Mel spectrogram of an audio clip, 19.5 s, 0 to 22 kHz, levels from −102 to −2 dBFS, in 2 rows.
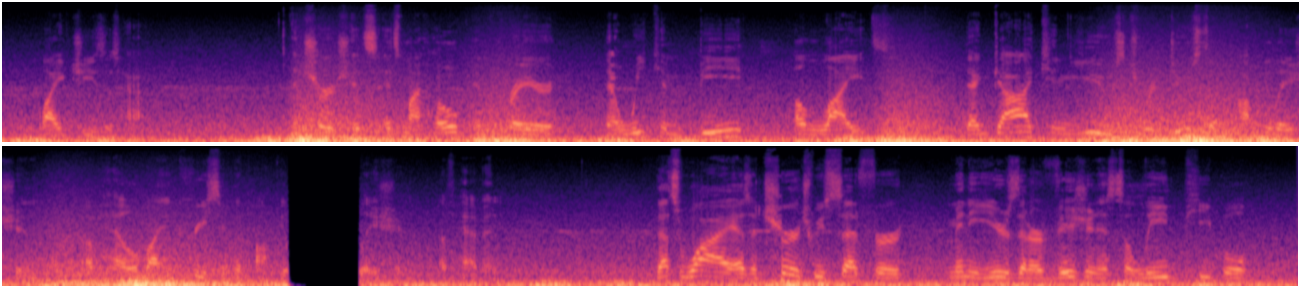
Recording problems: wind noise on the microphone; heavy; 5 dB below the speech
background chatter; faint; throughout; 4 voices, 30 dB below the speech
audio cutting out; at 12 s for 0.5 s

